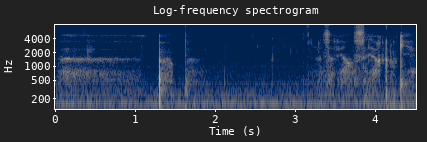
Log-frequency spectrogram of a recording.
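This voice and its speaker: Whispering man doing gameplay commentary. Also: drawn-out words. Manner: soft whispering with little interjections while playing; chatty, explains the game to viewers. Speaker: ASMR gaming channel host.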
